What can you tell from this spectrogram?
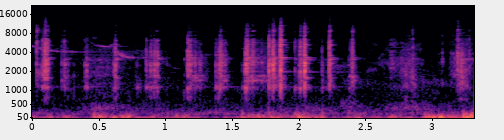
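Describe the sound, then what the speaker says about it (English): A wrench ratchets down a nut on a red head concrete anchor while framing a pavilion, giving a quick series of crisp, rhythmic clicks that come close and fairly quiet, with no voices. "then you just take a wrench or tighten it up"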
